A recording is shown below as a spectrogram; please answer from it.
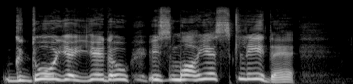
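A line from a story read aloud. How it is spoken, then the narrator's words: Mother bear roaring slightly softer. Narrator (Slovenian): Mama medvedka je zarjovela samo malo tiše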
